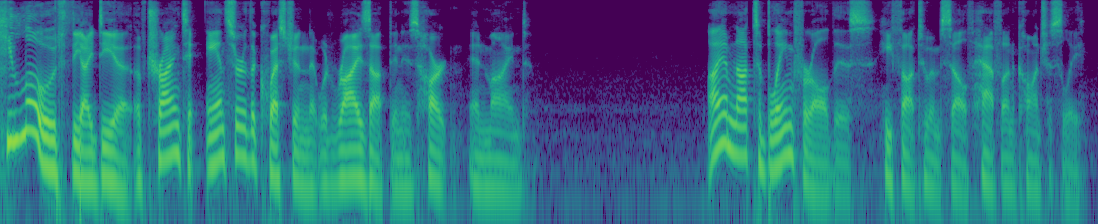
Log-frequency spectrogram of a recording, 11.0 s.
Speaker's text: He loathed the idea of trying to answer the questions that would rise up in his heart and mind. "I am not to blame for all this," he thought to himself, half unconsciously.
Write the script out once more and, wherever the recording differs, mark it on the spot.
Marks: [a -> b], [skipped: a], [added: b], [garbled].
He loathed the idea of trying to answer the [questions -> question] that would rise up in his heart and mind. "I am not to blame for all this," he thought to himself, half unconsciously.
